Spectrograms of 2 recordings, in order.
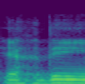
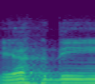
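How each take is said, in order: Both takes have the same delivery.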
